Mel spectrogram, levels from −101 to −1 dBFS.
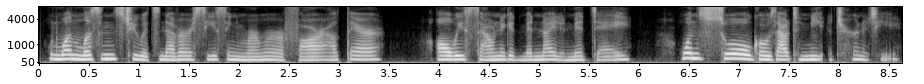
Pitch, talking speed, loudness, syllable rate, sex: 200 Hz, 165 wpm, -17 LUFS, 5.2 syllables/s, female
